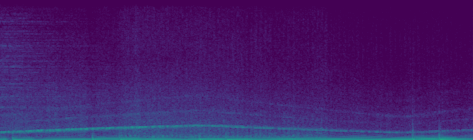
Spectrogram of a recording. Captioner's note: deep, tense music; sirens blaring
